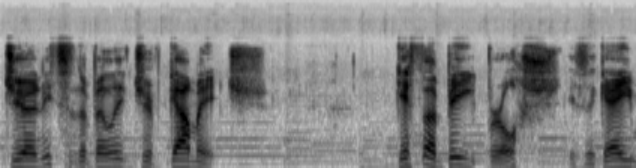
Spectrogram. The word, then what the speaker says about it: Gamwich: I may have mentioned this before, but I'm British, so we don't say Gamwich. The W becomes silent, and we ignore it, and it's Gamich.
